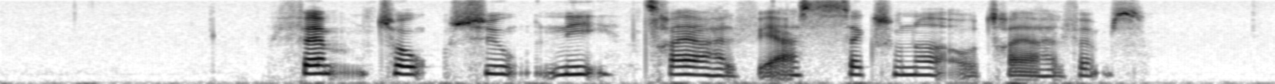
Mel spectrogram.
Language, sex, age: Danish, female, 24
